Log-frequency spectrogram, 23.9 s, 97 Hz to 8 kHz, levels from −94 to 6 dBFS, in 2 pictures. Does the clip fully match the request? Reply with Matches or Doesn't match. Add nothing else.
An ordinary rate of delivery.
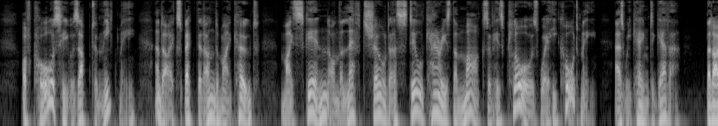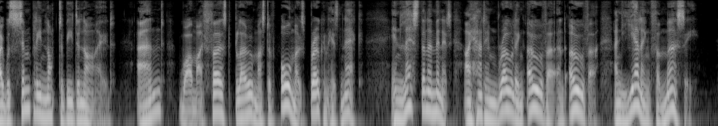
Matches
